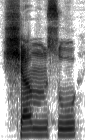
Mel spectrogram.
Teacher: On the meme we make izhar shafawi. Sin again we make hums quality and whistling sound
